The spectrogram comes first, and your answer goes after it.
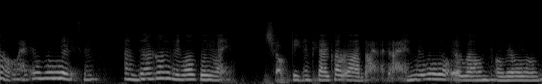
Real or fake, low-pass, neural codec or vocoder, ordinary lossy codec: fake; none; codec, 16 kHz, 0.5 kbps, FreqCodec, smaller model; none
